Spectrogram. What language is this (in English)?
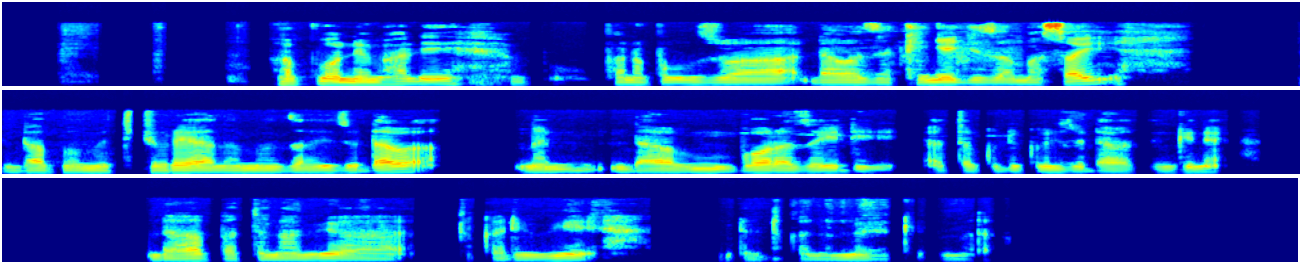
Swahili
